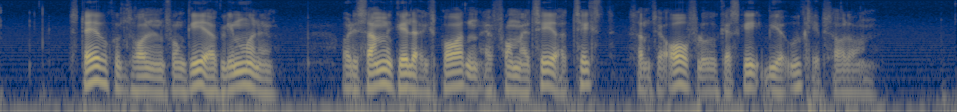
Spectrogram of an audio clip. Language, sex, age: Danish, male, 57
